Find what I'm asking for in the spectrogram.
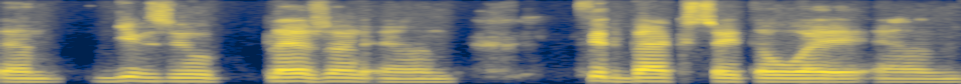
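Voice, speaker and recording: Speaking with a non-native accent, a man has medium pitch and a dark, mellow tone. His pace is very slow, and the sound is dry and close with no echo. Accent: foreign. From Romania. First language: Romanian. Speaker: software engineer. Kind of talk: interview. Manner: halting.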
